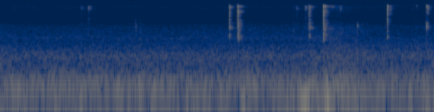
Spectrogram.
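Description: A handful of faint, sharp computer mouse clicks in the second half, over low room hiss, as points are clicked in drawing software.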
